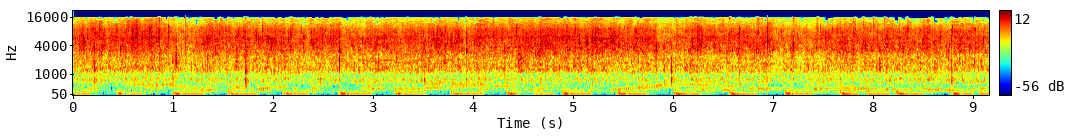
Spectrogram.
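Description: Chopped chicken skin frying in a pan: a steady sizzle with scattered small pops as fat and water cook out of the skin. Quiet background music with a bass line plays underneath.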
